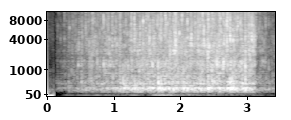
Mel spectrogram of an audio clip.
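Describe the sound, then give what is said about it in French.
Water gushes steadily from a tap into a bathtub, a dense, hissing rush that starts abruptly, holds at an even level for about three seconds, then cuts off. “Celle qu'Archimède a découverte en prenant son bain.”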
